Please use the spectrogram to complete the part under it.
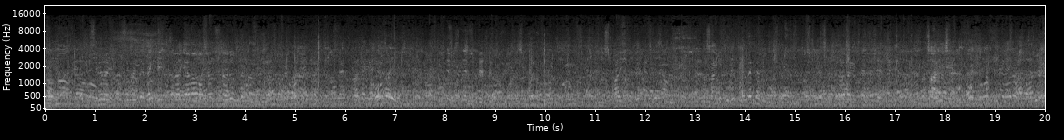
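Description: A crowd of men chatter and greet each other outdoors.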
